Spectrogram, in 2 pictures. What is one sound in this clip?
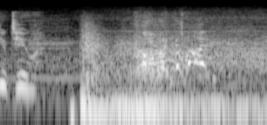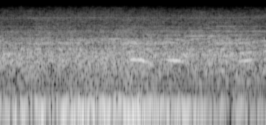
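A huge explosion booms and rumbles deeply.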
